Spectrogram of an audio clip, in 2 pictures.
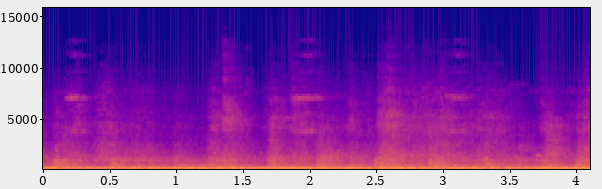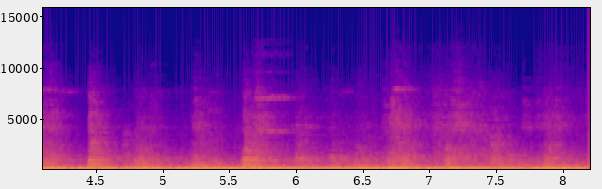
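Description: Excursion train rolling along the track: a steady low rumble with wheels clicking over rail joints at uneven intervals.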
